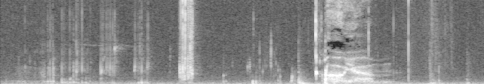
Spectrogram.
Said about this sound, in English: Quick sip of tea, boss. Don't mind me, boss.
